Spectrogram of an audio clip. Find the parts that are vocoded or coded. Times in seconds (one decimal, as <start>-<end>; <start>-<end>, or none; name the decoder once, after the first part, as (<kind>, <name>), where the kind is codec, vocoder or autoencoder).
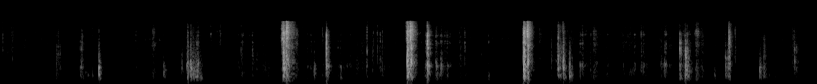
none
